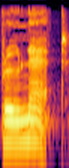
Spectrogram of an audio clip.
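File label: "brunette", US English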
